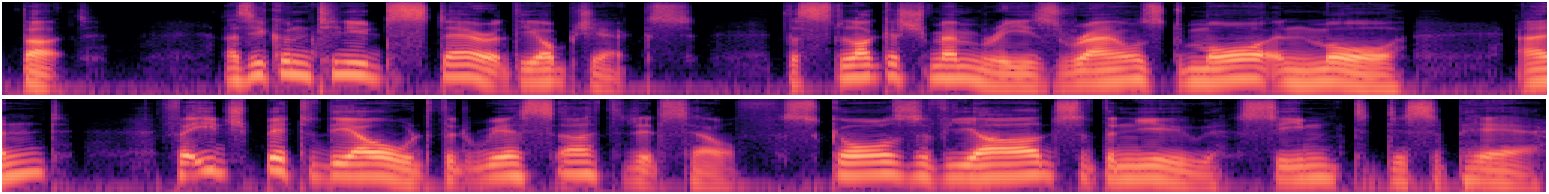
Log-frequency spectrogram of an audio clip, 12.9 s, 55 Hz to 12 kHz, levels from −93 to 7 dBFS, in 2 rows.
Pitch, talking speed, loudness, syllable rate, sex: 120 Hz, 165 wpm, -18 LUFS, 4.5 syllables/s, male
